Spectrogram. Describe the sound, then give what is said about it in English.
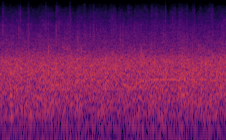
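Dense, steady applause from a concert audience and a band of young wind and brass players clapping for the composer. It runs evenly for the whole stretch, with no talk over it. “And as he applauds the young players and gives them a thumbs up, they're all applauding him in return,”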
